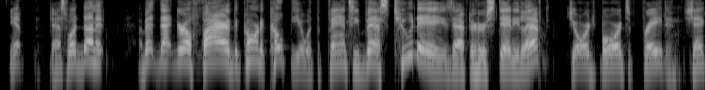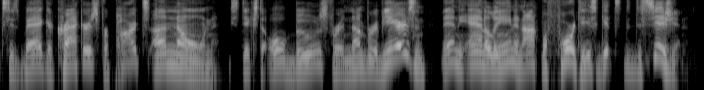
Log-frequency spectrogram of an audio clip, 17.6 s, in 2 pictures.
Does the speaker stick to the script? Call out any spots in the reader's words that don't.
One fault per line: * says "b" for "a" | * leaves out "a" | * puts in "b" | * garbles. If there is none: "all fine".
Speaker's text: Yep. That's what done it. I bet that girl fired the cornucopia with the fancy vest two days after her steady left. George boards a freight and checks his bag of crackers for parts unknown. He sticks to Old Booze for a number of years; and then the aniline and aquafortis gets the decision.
all fine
